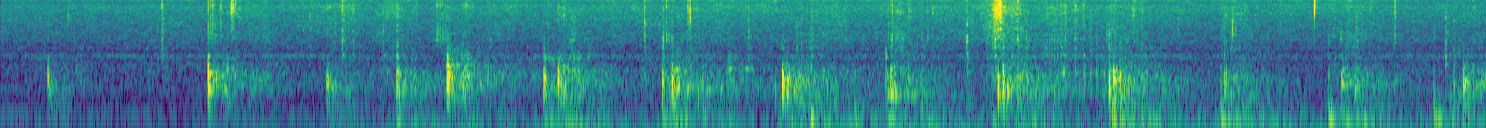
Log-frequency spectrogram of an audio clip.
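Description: Footsteps thud across a wooden stage.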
